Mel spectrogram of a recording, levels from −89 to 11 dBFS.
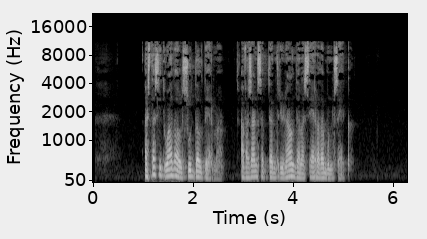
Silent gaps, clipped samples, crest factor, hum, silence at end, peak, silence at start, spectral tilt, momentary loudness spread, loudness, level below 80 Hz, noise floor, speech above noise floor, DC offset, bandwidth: none; under 0.1%; 20 dB; none; 1.15 s; 0 dBFS; 1.05 s; -3.5 dB/octave; 16 LU; -16 LUFS; -56 dBFS; -68 dBFS; 51 dB; under 0.1%; 11.5 kHz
